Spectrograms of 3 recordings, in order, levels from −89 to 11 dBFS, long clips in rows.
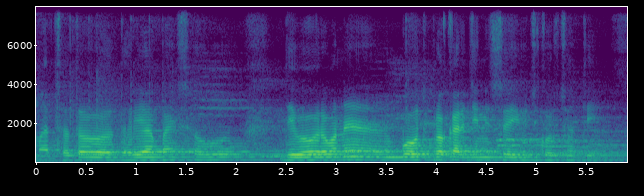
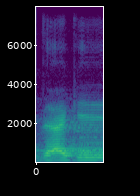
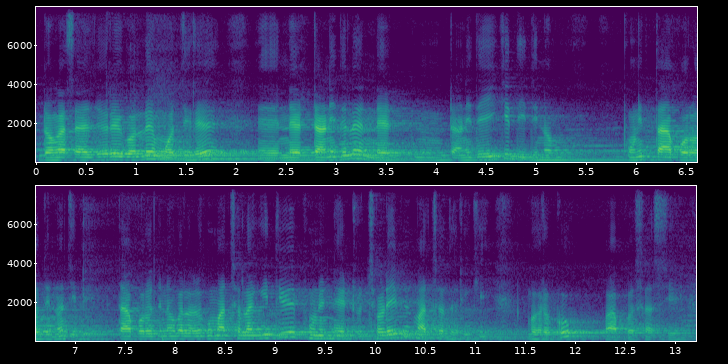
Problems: constant background noise, continuous background conversations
